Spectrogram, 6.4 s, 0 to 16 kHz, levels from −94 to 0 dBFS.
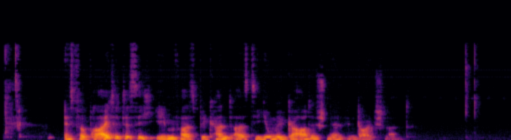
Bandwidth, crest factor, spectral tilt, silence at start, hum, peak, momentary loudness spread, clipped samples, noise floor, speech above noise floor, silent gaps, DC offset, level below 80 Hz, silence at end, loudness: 10.5 kHz; 20 dB; -8.5 dB/octave; 0.2 s; none; -6 dBFS; 16 LU; under 0.1%; -78 dBFS; 54 dB; none; under 0.1%; -62 dBFS; 1.45 s; -25 LUFS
